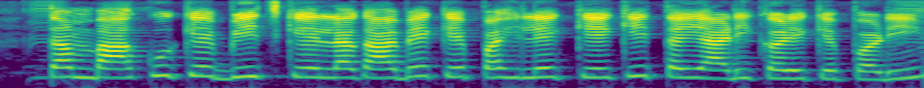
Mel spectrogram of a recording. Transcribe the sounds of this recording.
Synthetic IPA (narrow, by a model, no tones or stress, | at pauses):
t̪əmbakukebiːt͡ʃkeləɡabekepəɦilekekit̪əjaɾikəɾekepəɽi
